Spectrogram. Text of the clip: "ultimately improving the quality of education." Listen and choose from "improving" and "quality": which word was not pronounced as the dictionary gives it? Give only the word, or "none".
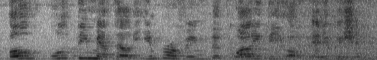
none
